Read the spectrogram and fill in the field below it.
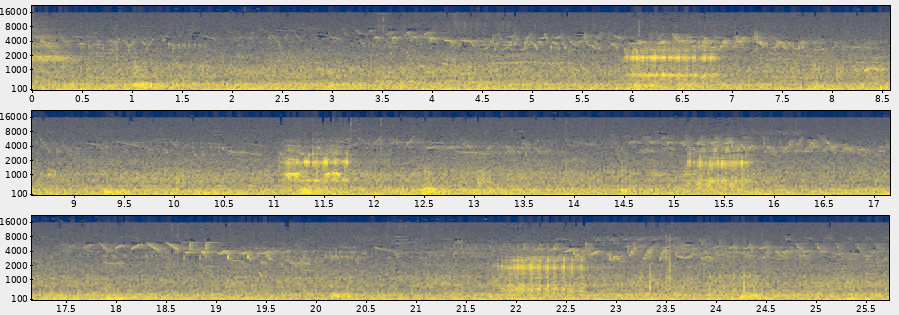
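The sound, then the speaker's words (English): Several willow warblers sing short, sweet phrases every few seconds over a steady low rumble of outdoor background noise. No one speaks. “I think there are several willow warblers singing.”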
